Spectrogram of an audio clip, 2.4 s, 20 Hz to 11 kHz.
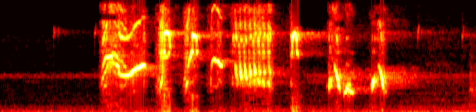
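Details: Orange-headed thrush (Geokichla citrina), kept as a cage bird and described as stressed and stuck in song, sings a quick burst of varied, high, sweet phrases, with rapid chirps and whistles tumbling together over about 1.5 seconds.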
